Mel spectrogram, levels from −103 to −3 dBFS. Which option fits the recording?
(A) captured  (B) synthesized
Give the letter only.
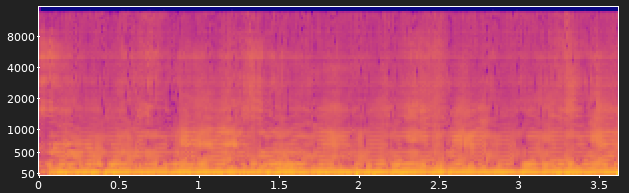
B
